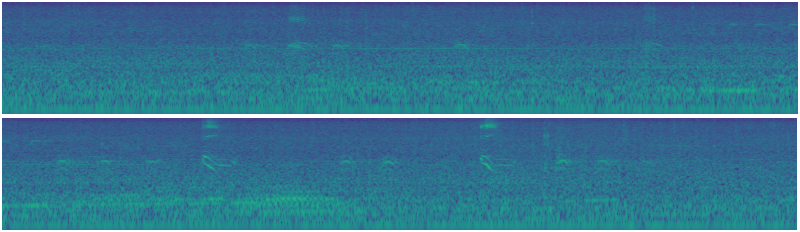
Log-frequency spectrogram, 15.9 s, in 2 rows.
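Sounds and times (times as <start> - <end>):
steady outdoor hiss: 0.0 - 15.9
sharply sweeping bird calls: 7.2 - 10.4, 12.7 - 14.6
birds chirping: 12.8 - 14.6.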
